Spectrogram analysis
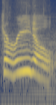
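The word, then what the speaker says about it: Jarritos: It's pronounced Jarrito.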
